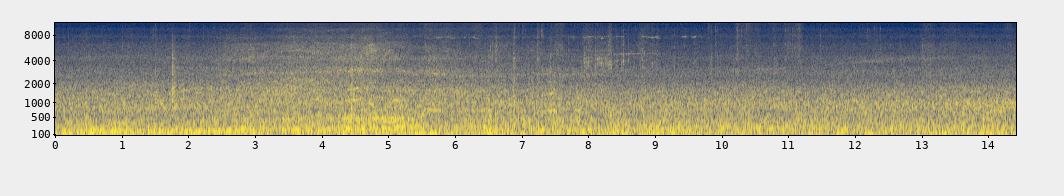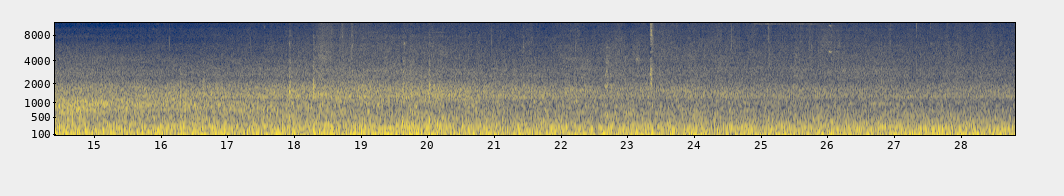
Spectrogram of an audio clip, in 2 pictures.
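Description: City traffic rumbles steadily in the distance.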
